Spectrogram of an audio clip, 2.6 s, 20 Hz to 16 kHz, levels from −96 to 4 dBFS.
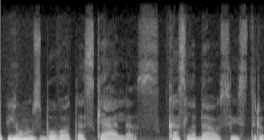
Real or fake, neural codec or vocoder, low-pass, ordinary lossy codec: real; none; 14.4 kHz; Opus, 64 kbps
